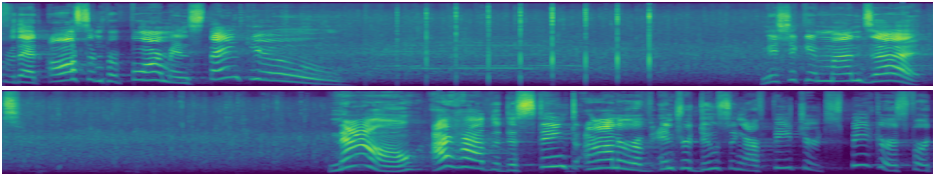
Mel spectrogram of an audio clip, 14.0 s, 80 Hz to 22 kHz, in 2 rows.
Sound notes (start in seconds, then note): 1.6 audience cheering and applauding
